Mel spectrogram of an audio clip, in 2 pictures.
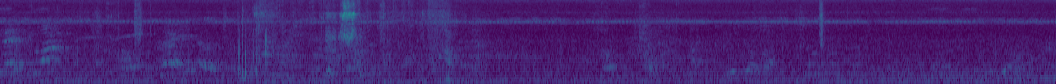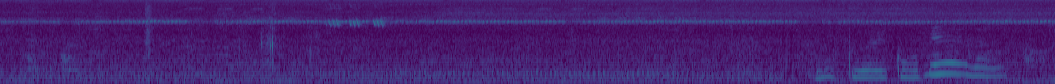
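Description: An insect sings a steady, high-pitched trill that runs on without a break, turning into a few short pulses about two-thirds of the way through. There are faint voices and a couple of knocks in the first few seconds.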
